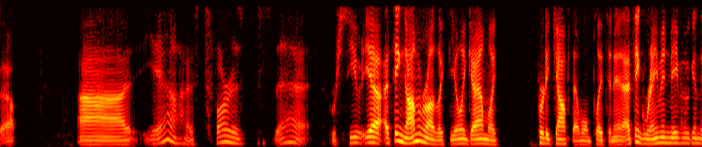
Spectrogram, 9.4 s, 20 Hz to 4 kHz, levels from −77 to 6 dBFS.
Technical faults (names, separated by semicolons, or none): repeated stalls (stutter); call audio freeze; jitter buffer slow-down; jitter buffer speed-up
